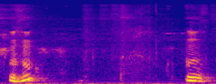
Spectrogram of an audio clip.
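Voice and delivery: chewing while humming; mouth full. Real, not acted. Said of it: "habe ich jetzt die ganze Zeit das Spritzgebäck gegessen".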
